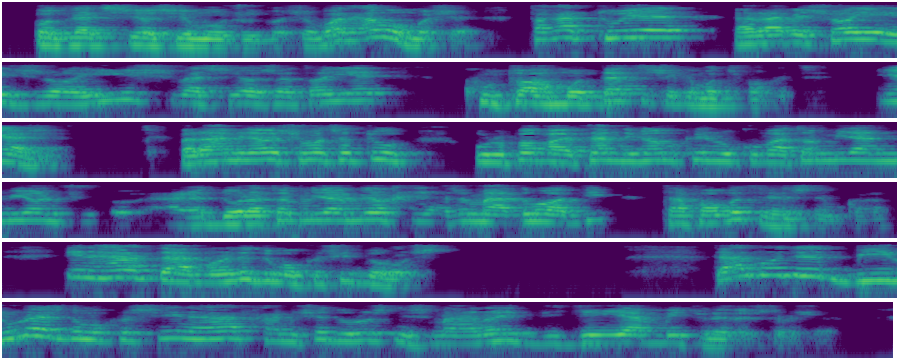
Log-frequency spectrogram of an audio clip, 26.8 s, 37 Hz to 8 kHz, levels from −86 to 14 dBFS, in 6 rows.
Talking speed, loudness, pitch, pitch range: 150 wpm, -22 LUFS, 200 Hz, 170-225 Hz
